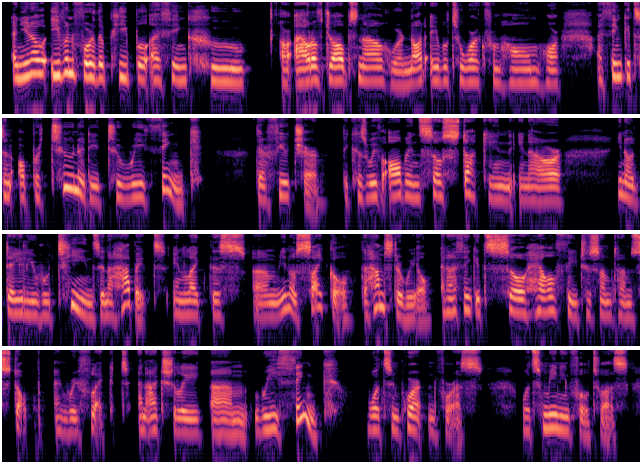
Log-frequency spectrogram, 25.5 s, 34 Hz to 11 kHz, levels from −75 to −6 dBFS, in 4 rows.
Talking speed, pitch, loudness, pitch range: 195 wpm, 190 Hz, -21 LUFS, 170-205 Hz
